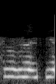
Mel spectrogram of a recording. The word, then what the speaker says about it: Nikki: Hi, this is Nikki, and I think the answer is satin.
